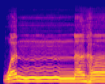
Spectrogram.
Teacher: Jadi disebabkan itu ra ini perlu dimatikan dengan sifat yang tebal. Ra ni perlu dimatikan dalam keadaan tebal.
